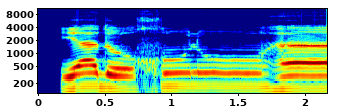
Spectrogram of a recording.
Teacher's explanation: دال پر قلقلہ کریں گے، ان يدخلوها الا، چشمے والی گول ہا ہے، منہ سے ہوا نکالنے کی طرح پڑھیں گے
